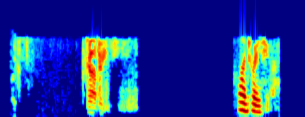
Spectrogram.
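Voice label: Fire Dispatch, scanner audio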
